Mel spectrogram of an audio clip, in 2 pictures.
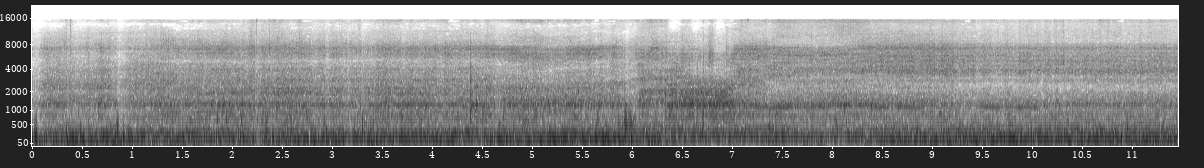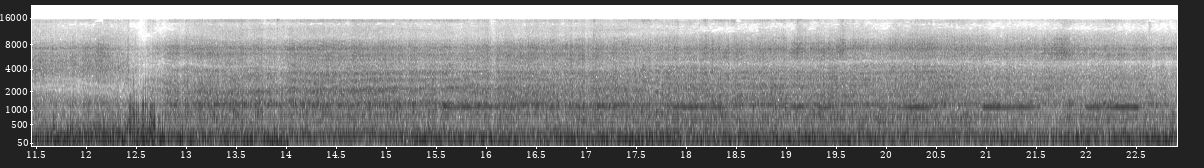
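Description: Diesel engines of heavy earthmoving machinery running steadily while trimming coal in a ship's hold, with a reversing alarm beeping regularly for a couple of seconds about a third of the way in and again through the latter part.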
